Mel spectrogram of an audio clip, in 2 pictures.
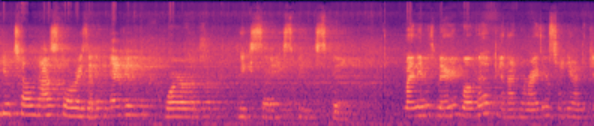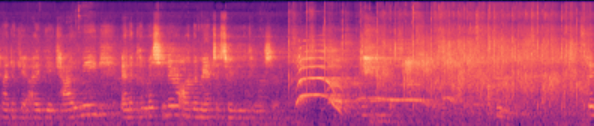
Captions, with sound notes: telling our stories and if every word we say speaks good. My name is Mary Wobbe, and I'm a writer, a senior at the Connecticut IB Academy, and a commissioner on the Manchester Youth Initiative. (cheering)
